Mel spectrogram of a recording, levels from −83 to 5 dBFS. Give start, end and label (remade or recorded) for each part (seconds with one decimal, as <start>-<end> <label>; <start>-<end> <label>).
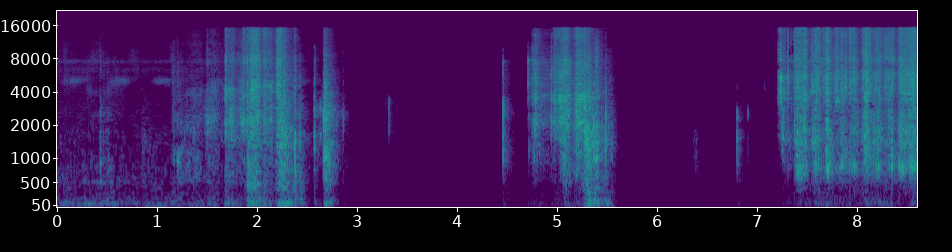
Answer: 0.0-1.9 remade; 1.9-8.6 recorded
